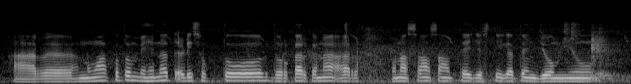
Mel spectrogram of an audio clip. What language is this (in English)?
Santali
